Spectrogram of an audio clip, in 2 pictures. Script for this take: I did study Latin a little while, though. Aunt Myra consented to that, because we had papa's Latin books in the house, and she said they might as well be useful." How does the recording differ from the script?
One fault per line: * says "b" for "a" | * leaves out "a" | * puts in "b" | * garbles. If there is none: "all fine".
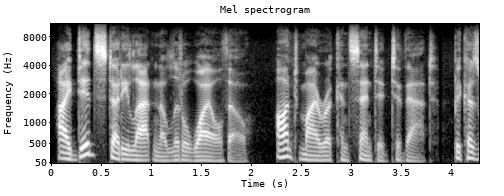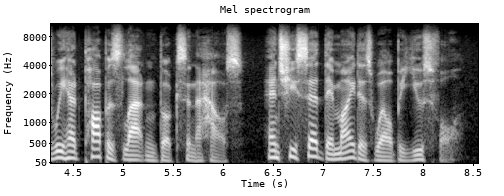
all fine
